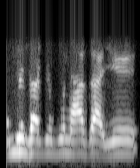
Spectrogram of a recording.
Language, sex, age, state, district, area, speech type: Bodo, female, 60+, Assam, Udalguri, urban, conversation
